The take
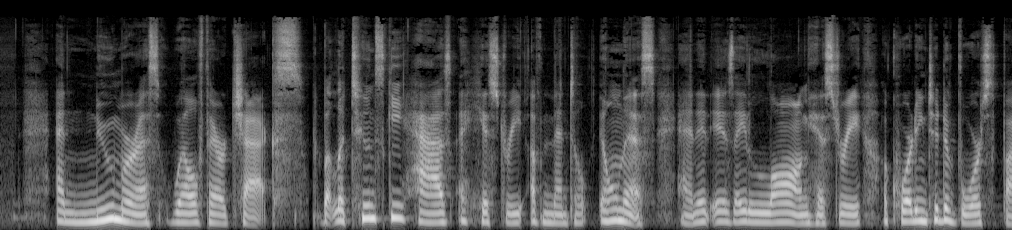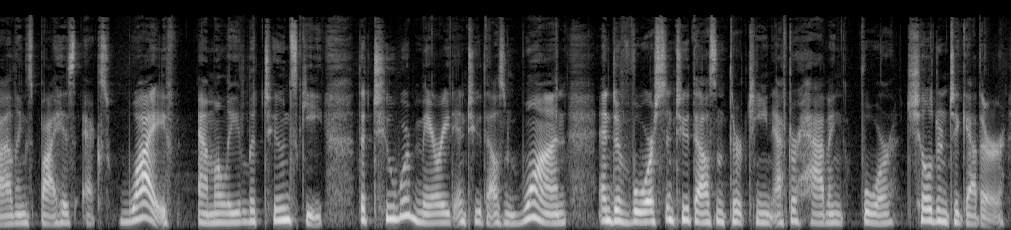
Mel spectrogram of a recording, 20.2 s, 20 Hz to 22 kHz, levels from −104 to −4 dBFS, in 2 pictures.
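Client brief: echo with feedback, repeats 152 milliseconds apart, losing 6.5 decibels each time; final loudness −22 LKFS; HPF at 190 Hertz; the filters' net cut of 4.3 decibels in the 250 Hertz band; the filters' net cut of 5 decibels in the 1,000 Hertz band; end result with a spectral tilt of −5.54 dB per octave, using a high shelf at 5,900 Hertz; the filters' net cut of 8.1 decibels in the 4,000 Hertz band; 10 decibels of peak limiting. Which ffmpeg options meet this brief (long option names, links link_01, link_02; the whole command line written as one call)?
ffmpeg -i in.wav -af "highpass=190,equalizer=frequency=250:width_type=o:gain=-3,equalizer=frequency=1000:width_type=o:gain=-6,equalizer=frequency=4000:width_type=o:gain=-7,highshelf=frequency=5900:gain=-8,alimiter=limit=-22.5dB:level=0:latency=1,aecho=1:1:152|304|456|608|760|912:0.473|0.222|0.105|0.0491|0.0231|0.0109,volume=11.5dB" out.wav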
